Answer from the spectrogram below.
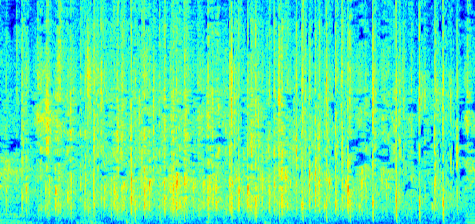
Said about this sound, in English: Will you please give a round of applause for these candidates?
